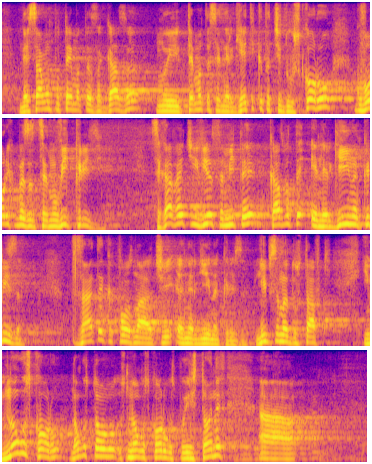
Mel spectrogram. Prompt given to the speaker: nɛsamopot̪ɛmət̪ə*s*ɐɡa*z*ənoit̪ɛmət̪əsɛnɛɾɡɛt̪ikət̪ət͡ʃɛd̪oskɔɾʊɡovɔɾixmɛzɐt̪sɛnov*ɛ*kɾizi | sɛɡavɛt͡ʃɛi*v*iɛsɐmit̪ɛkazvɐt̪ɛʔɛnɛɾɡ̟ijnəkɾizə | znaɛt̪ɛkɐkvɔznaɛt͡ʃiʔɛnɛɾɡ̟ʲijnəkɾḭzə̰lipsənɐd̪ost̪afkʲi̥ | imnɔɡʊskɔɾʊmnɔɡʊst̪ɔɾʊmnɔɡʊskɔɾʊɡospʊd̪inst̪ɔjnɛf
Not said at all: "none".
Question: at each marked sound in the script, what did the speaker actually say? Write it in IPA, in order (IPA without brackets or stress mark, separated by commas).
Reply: z, z, i, v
